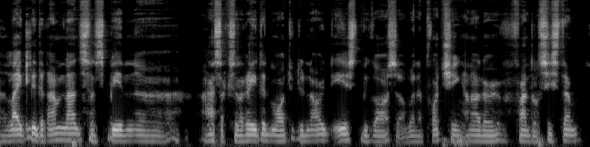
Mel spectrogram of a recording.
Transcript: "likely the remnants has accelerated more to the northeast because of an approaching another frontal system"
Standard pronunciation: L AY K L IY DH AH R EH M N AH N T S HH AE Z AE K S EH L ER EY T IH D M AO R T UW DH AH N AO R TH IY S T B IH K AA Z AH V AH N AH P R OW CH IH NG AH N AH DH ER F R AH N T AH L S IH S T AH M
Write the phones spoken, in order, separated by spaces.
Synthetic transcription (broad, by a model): L AY K L IY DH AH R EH M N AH N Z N HH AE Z AE K S EH L ER EY T IH D M AO R T UW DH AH N AO R T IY S T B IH K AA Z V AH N AH P R OW CH IH NG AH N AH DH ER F AH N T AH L S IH S T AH M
